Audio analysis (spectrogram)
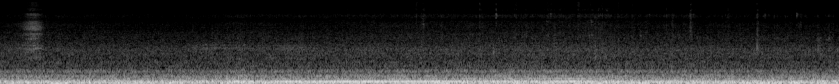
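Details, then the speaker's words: Buick estate car revived after long storage (likely just lacked fuel): steady, low engine drone pulling evenly through all the gears with smooth acceleration and no hesitation, stumble or surging. "nice smooth acceleration again doesn't have any hesitation"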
